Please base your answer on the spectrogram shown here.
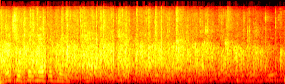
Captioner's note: applause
